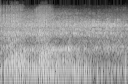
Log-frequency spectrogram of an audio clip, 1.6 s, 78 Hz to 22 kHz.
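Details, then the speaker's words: 1976 Harley-Davidson Sportster riding off after cold start: loud lumpy V-twin rumble pulling up evenly, no knocks or clatter; normal running after cold start. "Sounds good, sounds good. These things are a hoot, an absolute hoot to ride."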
